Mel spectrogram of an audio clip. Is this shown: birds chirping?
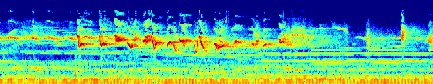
yes

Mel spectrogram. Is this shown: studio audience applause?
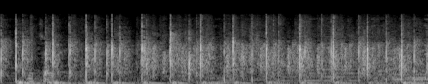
yes

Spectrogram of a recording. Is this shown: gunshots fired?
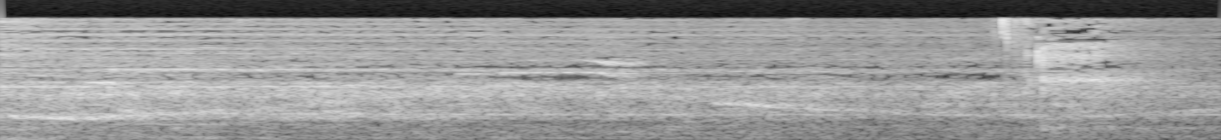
no

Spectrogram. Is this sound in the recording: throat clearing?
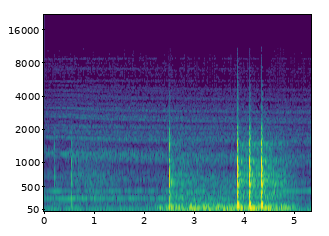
no

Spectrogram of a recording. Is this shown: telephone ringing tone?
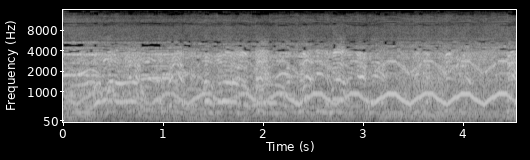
no

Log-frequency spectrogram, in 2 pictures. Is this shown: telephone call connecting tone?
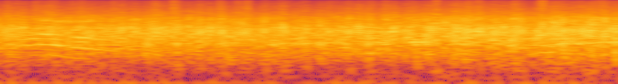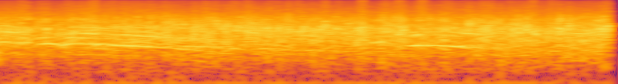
no

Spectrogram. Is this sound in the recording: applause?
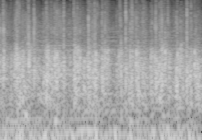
yes

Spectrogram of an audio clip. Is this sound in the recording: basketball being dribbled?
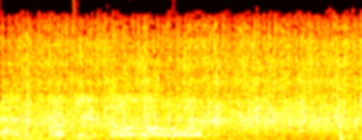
no

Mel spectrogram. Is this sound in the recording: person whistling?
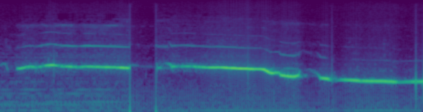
yes

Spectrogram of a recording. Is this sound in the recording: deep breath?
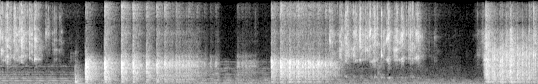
no

